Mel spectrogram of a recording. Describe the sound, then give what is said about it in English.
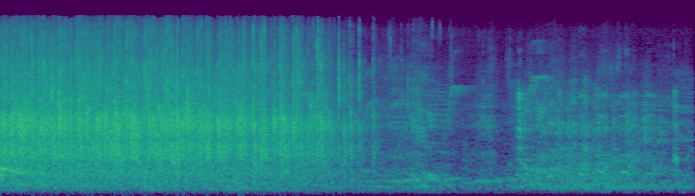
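An audience claps loudly for a group of kids in a dense, steady wash of applause that gradually thins out after about five seconds, leaving scattered claps and light murmuring, with a brief burst of chatter near the end. “Let, yeah, let's give it up for our kids.”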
